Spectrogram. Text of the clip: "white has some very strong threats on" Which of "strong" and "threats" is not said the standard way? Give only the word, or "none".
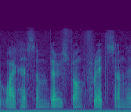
none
